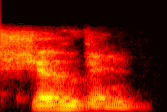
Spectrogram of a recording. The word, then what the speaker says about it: Chauvin: It's pronounced Chauvin. Is that like chauvinistic pig?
